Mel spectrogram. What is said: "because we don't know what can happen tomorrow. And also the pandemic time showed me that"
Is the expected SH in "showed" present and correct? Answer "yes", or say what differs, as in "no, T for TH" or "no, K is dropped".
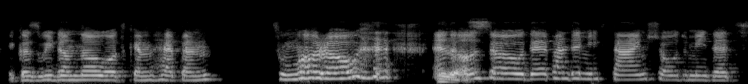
yes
